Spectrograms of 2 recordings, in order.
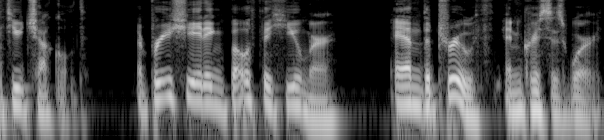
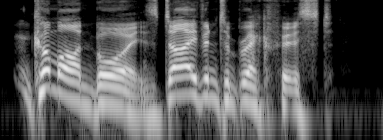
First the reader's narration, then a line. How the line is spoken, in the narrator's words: Santa boomed jovially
